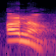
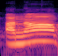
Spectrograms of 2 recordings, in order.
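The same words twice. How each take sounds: First: The final vowel is kept short. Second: The final vowel is drawn out long. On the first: The speaker calls it right. "अना में अलिफ को नहीं पढ़ा जाता, इसे सिर्फ अना पढ़ेंगे" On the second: The speaker calls it wrong. "हो सकता है इसको कोई अना पढ़े, लेकिन ये गलत है"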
